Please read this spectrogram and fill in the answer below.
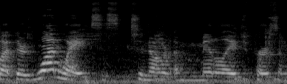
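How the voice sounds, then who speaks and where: A woman talks against noticeable background noise. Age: middle-aged. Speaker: amateur stand-up comedian. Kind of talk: stand-up comedy set at open mic night. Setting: live comedy venue with audience.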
